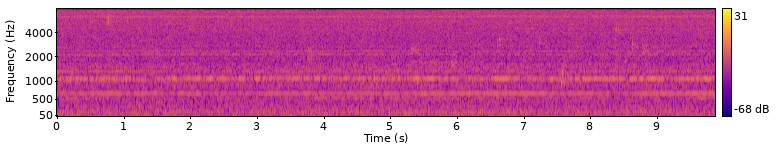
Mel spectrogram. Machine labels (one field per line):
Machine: pump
